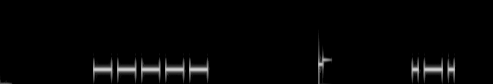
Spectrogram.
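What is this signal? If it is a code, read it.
Morse code, heard as a keyed tone, about 20 wpm, 700 Hz. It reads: 0 R
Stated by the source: Single letter and number Morse drill at 20 wpm, from N4LCD.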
